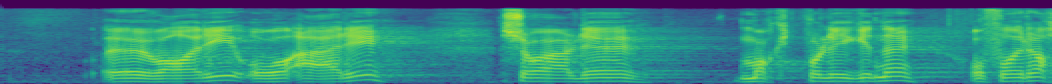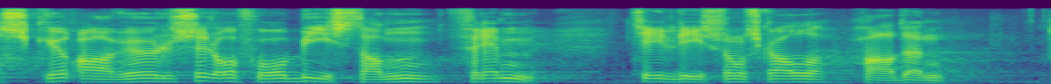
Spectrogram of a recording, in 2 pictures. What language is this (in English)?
Norwegian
